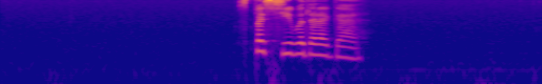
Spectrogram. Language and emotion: Russian, positive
